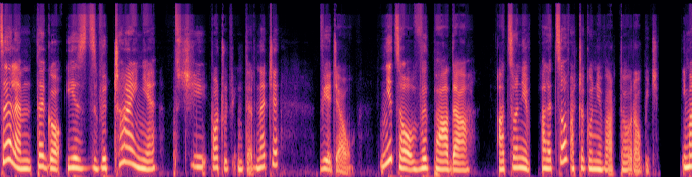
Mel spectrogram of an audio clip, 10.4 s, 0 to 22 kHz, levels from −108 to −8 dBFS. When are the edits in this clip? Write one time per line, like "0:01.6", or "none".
0:00.9
0:02.6
0:03.1
0:03.4
0:04.8
0:05.9
0:07.9
0:08.5

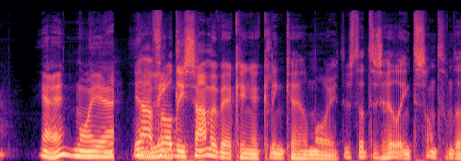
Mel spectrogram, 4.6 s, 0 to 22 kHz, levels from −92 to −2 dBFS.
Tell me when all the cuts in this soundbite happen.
0:01.1

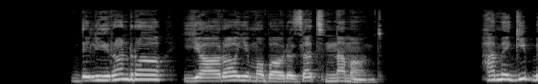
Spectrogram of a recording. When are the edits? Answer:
none

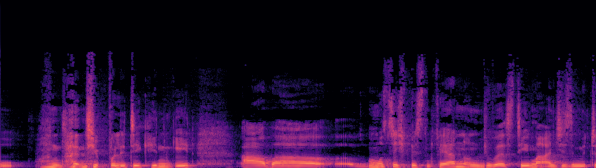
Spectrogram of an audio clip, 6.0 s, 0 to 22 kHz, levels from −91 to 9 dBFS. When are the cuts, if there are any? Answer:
0:03.7
0:04.3
0:04.8

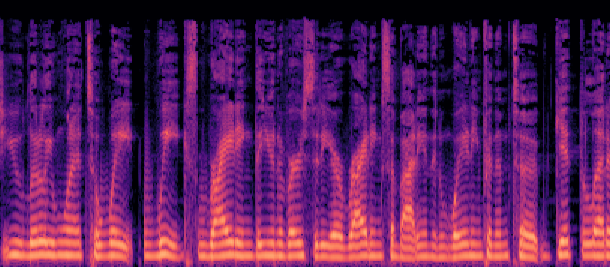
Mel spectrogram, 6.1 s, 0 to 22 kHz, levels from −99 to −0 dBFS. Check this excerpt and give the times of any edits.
0:01.9

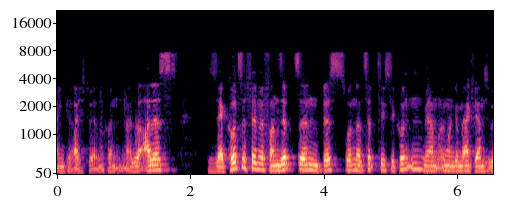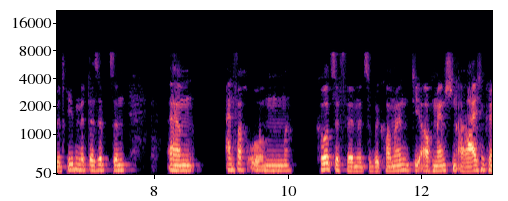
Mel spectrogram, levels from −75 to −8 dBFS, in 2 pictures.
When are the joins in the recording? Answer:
none

